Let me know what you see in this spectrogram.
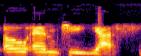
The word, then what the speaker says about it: OMGYES: You're the co-founder of OMGYES. Is that how it's pronounced? – Yeah, you can say that, or you can say OMGYES, like, oh my God, yes.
